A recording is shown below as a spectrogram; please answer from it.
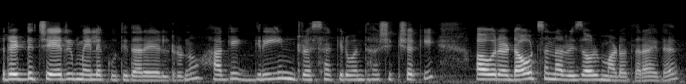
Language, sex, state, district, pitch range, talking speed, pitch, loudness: Kannada, female, Karnataka, Bangalore, 210-240 Hz, 140 wpm, 225 Hz, -19 LUFS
